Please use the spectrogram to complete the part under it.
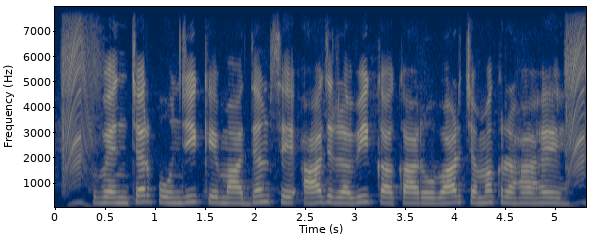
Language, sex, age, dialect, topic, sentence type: Hindi, female, 18-24, Marwari Dhudhari, banking, statement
